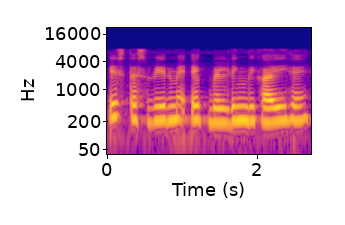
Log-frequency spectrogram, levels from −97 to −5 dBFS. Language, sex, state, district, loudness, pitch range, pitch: Hindi, female, Uttar Pradesh, Lucknow, -18 LUFS, 210-230 Hz, 220 Hz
